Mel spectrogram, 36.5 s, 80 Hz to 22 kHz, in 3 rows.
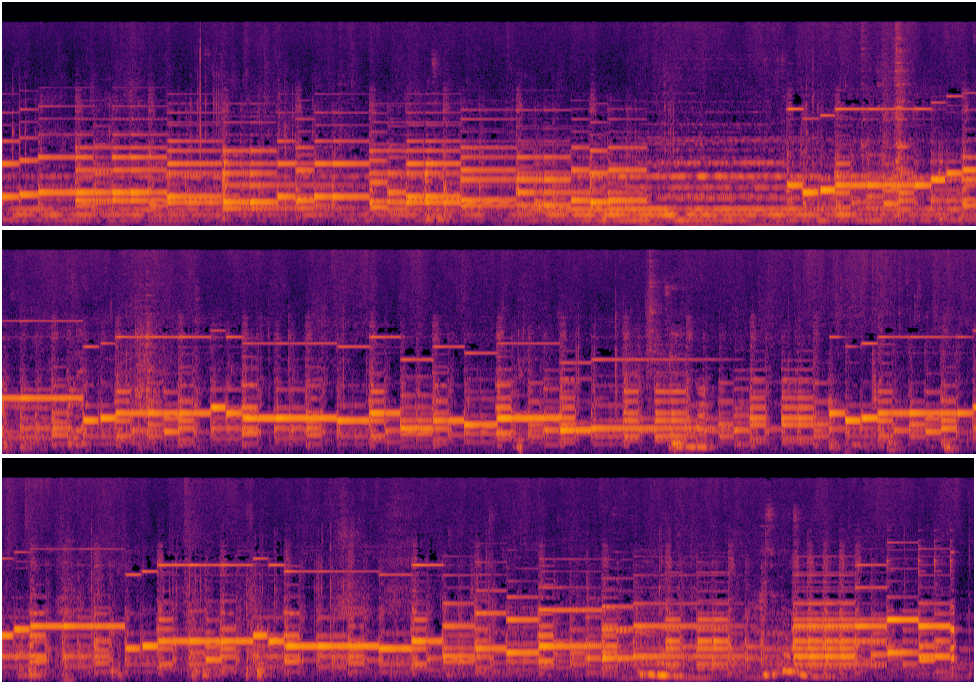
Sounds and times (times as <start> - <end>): Piano: 0.0 - 36.5
Speech: 20.3 - 21.2, 33.7 - 34.7.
